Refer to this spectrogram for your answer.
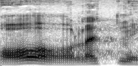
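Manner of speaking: put-on deep voice like an old creature. Trying an old person's voice for curious kids, Yoda voice. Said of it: "that's Yoda".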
